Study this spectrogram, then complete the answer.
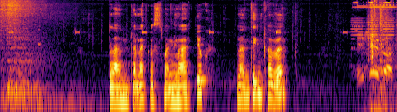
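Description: An electronic device beeps as its keys are pressed.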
